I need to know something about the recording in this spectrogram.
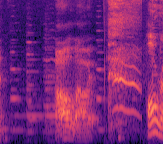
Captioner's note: laughs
